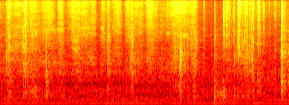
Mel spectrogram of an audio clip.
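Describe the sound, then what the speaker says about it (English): Paper is being cut and handled for a scrapbook storage tower, giving soft crinkling, rustling and snipping sounds at close range with an irregular rhythm and no talking. "So I'm just going to cut off the mark."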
